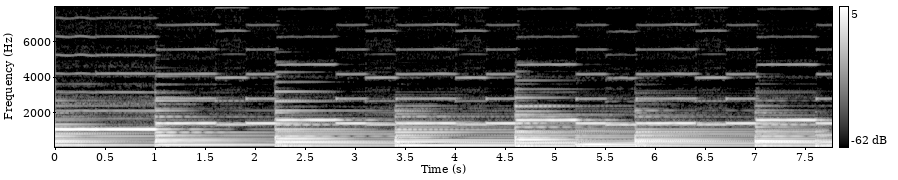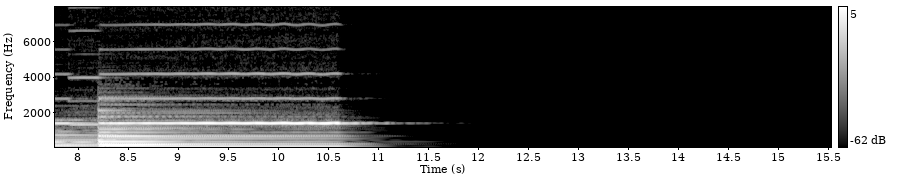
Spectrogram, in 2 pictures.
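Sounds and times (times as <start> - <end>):
recorder playing a march: 0.0 - 10.8.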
